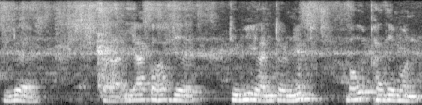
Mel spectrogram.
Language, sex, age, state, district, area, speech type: Maithili, male, 60+, Bihar, Araria, rural, spontaneous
